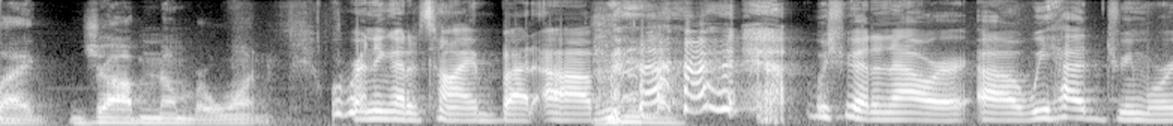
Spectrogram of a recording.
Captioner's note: laughs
